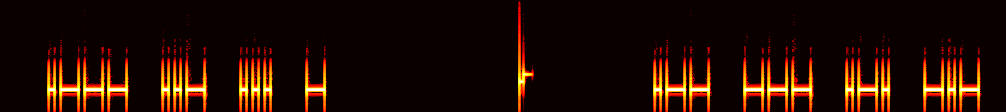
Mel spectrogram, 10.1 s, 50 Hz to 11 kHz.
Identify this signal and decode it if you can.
Morse code, heard as a keyed tone, about 20 wpm, spaced as for 14 wpm, 700 Hz. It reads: JUST WORK
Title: 237 Lesson 38f - Letter q - Words 20wpm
